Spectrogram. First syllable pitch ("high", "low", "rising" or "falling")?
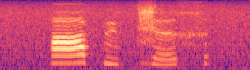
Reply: rising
